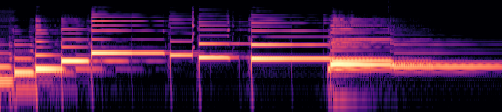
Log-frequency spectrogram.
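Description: Guitar melodic line climbing step by step into descending contracting chords, plucked notes rising then sustained chord strums ringing out, close and loud with no voices.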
